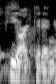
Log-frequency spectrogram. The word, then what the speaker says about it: PRketing: Did I say that right? Is it PRketing? – It is PRketing.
